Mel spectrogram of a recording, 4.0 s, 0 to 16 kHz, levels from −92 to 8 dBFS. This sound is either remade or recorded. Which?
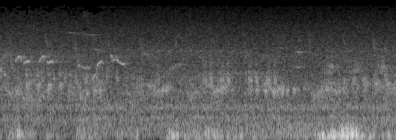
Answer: recorded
